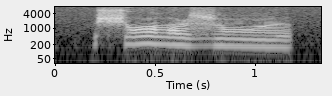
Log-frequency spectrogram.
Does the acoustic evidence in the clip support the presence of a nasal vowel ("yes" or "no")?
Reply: yes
